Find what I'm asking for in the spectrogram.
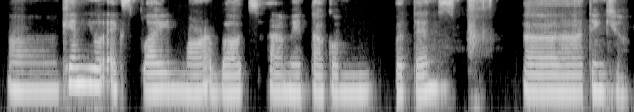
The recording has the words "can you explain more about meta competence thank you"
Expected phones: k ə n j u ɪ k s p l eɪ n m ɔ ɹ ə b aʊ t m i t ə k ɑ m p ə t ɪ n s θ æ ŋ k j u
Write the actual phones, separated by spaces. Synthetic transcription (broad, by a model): k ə n j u ɪ k s p l eɪ n m ɔ ɹ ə b aʊ t m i t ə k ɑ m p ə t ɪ n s t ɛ ŋ k j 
